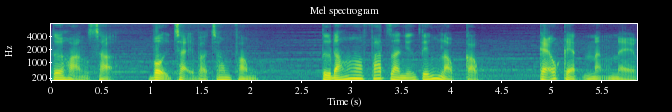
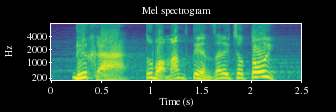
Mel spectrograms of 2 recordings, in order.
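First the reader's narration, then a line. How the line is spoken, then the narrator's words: Angry roar. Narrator (Vietnamese): cha tôi tức lắm ... gầm lên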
